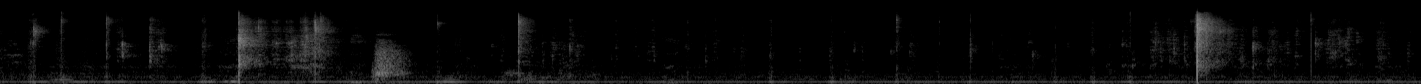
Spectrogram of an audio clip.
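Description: Sticky glue-and-borax slime being squished and pulled between the fingers, giving irregular small clicks and pops, with louder bursts of them about two to three seconds in and a single sharper snap near the end. A faint steady low hum runs underneath.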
